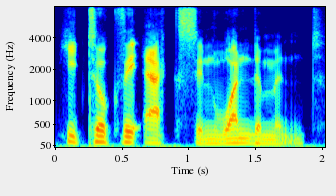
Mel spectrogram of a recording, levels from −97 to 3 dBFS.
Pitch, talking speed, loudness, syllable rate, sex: 95 Hz, 180 wpm, -23 LUFS, 4.2 syllables/s, male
